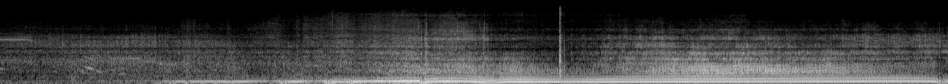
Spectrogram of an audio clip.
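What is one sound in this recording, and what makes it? A turbocharged four-cylinder rally car approaches at full throttle on gravel, roars past and drops in pitch as it speeds away.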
